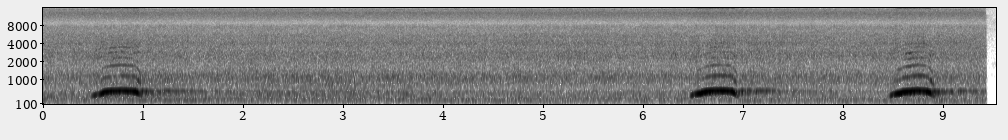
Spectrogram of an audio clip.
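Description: Powerful Owl giving three deep, rising-then-level hoots spaced a few seconds apart, over a steady low background hum.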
